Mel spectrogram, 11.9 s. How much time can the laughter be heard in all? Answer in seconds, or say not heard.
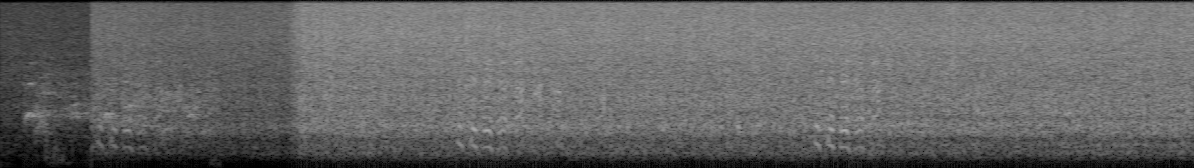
3 s.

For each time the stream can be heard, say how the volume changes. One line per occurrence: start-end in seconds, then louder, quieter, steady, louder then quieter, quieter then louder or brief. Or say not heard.
0.0-11.9 louder.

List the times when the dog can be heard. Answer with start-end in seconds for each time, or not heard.
0.2-2.2.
